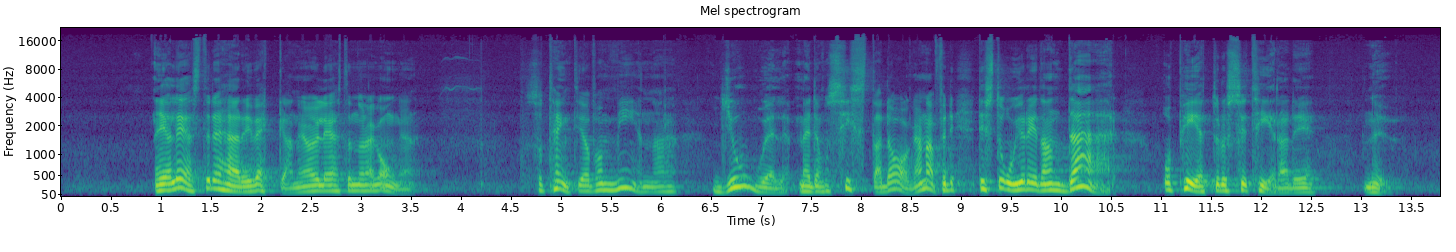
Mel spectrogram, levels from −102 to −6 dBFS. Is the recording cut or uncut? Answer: uncut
